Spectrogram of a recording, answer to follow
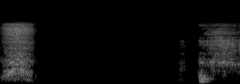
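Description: Two hard exhaled breaths from a man straining through a plank exercise, one right at the start and one near the end, each about half a second long.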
